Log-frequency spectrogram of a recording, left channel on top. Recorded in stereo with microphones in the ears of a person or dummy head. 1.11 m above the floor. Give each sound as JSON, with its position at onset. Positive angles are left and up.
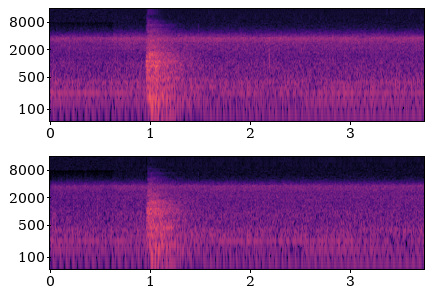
{"t": 0.9, "sound": "a door slam", "side_deg": 50, "distance_m": 1.6}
